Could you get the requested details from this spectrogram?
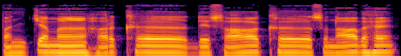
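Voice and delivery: slow, sung-through recitation of gurbani; scripture recitation. Shown as a demonstration. Teacher recites the verses slowly for students. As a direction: chant the verse slowly and evenly.

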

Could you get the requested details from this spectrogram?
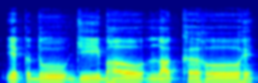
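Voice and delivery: slow, measured chant of scripture, each word drawn out; slow Gurbani recitation. Shown as a demonstration. Teacher recites the verse for students, slow chant.

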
